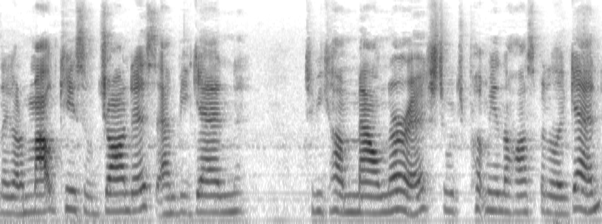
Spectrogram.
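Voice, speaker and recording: Moderate pace and a bright, sharp tone. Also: woman. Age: 20s. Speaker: vlogger sharing illness story. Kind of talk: personal testimony. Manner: unscripted, occasional stutter.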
